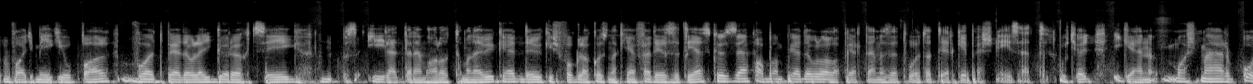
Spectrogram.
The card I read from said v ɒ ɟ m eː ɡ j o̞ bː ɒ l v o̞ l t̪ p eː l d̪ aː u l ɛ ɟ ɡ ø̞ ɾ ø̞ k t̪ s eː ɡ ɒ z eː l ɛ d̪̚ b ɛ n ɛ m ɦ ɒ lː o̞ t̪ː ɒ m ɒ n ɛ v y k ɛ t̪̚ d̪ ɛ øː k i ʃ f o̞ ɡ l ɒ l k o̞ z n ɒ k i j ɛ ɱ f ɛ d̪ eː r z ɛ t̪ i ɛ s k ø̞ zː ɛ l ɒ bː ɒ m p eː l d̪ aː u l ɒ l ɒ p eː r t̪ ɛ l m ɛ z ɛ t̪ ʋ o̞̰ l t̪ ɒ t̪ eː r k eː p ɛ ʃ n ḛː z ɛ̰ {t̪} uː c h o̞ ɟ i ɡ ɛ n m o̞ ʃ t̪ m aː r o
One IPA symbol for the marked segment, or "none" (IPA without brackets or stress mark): t̪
